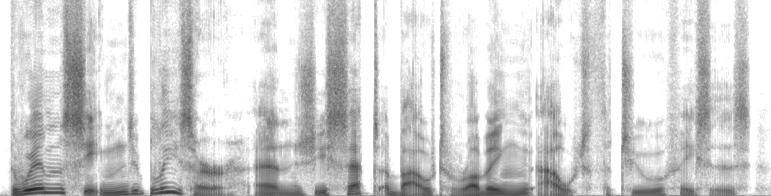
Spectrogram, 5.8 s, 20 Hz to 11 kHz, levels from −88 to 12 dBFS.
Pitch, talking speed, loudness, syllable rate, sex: 125 Hz, 155 wpm, -21 LUFS, 3.9 syllables/s, male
